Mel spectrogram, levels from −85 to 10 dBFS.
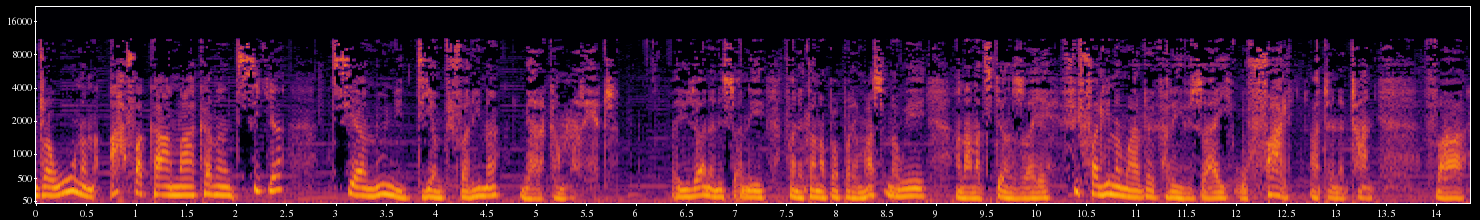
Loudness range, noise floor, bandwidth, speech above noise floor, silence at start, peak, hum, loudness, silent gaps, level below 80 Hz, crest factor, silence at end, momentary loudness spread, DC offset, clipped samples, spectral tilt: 3 LU; -37 dBFS; 11.5 kHz; 23 dB; 0 s; -2 dBFS; none; -14 LUFS; none; -38 dBFS; 12 dB; 0 s; 9 LU; under 0.1%; under 0.1%; -5.5 dB/octave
